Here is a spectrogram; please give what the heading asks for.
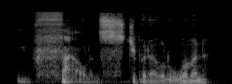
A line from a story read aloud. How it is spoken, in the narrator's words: Ryder muttered in frustration and despair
